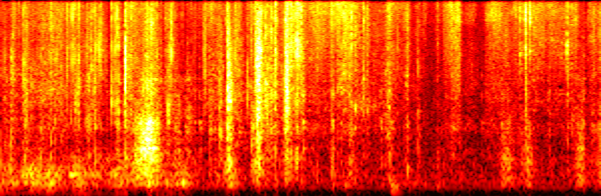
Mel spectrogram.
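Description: A sheet of paper rustling and crinkling as it is handled and laid flat onto a plastic toy's design platform, in irregular bursts with a few sharp ticks.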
